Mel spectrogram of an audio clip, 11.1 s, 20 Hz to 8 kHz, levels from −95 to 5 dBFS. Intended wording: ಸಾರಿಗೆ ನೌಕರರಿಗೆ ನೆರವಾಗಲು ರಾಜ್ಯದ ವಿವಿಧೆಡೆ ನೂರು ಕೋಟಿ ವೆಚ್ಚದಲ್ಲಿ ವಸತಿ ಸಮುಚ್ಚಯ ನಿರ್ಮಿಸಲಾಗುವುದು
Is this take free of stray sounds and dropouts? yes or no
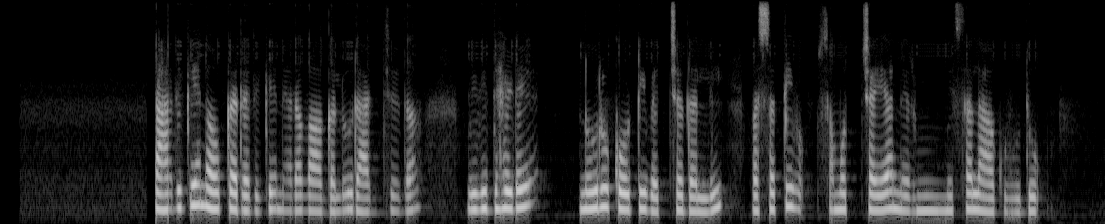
yes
